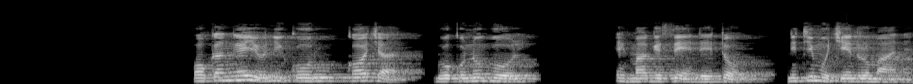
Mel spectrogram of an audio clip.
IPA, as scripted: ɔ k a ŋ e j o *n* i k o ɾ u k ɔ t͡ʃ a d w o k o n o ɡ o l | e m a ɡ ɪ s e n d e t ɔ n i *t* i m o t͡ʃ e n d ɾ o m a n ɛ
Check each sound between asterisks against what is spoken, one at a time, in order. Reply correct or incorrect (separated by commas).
correct, correct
